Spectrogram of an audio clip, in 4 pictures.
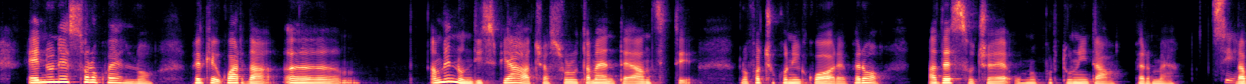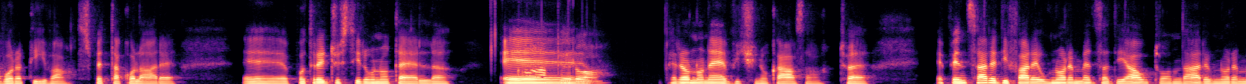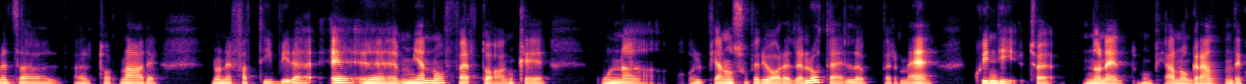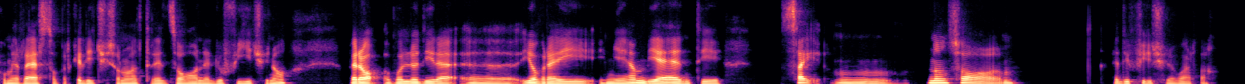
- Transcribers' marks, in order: tapping; distorted speech; tongue click; static; "cioè" said as "ceh"
- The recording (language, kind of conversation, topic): Italian, advice, Come vivi il conflitto tra i doveri familiari e il desiderio di realizzazione personale?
